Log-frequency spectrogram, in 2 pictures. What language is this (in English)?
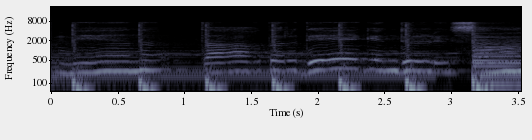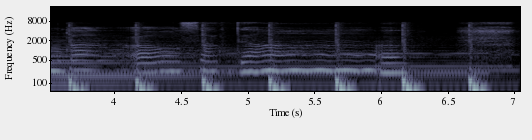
Kazakh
